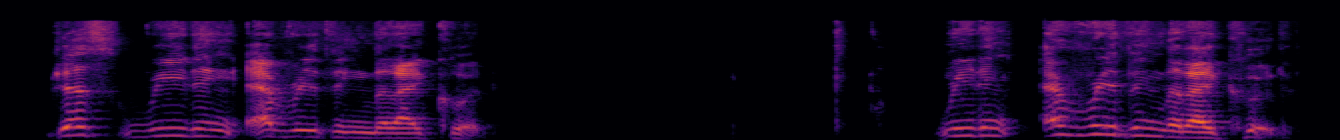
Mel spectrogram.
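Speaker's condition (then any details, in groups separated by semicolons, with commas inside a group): Cerebral palsy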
